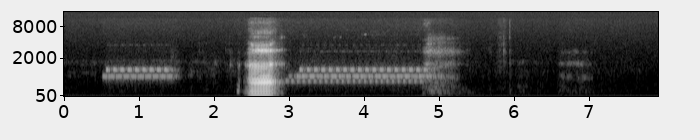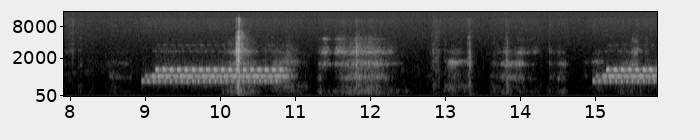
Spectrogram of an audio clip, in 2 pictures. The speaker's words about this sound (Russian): это телефон там звонит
